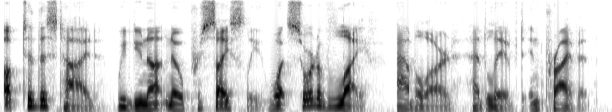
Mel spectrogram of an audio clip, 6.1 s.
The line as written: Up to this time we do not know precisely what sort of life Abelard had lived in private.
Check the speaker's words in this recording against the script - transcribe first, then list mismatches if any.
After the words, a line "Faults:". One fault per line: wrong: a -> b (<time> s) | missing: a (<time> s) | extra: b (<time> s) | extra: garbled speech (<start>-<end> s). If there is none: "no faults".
Up to this tide we do not know precisely what sort of life Abelard had lived in private.
Faults:
wrong: time -> tide (0.5 s)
